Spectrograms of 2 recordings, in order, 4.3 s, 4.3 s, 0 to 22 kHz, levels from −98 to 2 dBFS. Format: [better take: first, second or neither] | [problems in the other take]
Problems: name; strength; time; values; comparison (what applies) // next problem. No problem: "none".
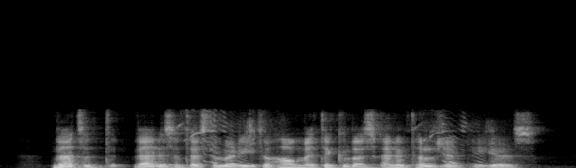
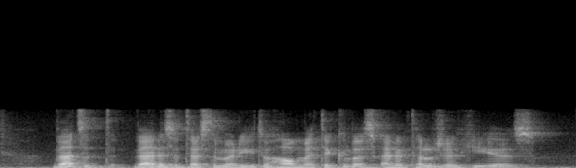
second | noise reduction (neural mask model DeepFilterNet 3)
